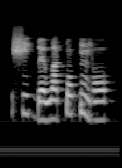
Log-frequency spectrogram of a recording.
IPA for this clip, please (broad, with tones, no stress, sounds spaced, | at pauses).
ʃ i˧ ɡ͡b ɛ˨ w a˧ k͡p ɔ˦ k͡p ũ˦˨ j ɔ˧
